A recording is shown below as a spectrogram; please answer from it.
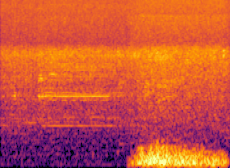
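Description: Near silence: microphone room tone, with a short, low, muffled rumble in the second half.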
